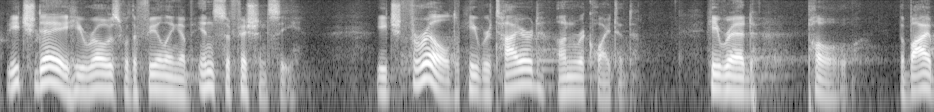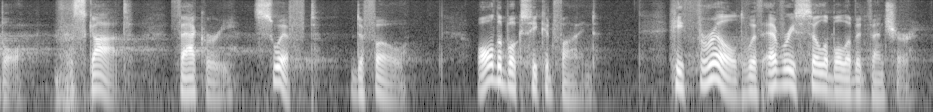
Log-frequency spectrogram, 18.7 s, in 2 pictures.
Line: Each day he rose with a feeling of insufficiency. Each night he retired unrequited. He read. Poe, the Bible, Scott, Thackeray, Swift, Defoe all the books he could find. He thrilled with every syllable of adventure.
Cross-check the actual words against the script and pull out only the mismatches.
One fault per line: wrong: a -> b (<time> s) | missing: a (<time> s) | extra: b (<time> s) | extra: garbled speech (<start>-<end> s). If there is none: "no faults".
wrong: night -> thrilled (4.0 s)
